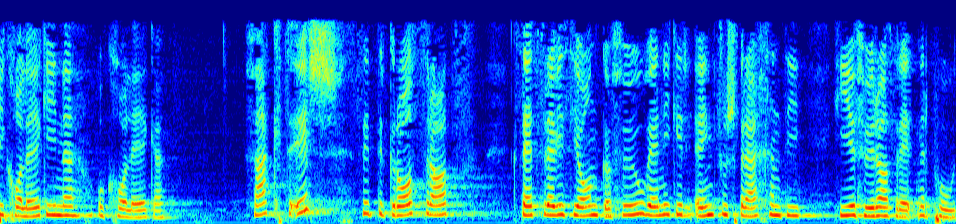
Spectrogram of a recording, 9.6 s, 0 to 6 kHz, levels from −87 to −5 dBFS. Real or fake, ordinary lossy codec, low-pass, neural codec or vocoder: real; MP3, 32 kbps; 5.4 kHz; none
